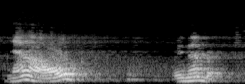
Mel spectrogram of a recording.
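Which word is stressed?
now. The stress falls on now, not remember.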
